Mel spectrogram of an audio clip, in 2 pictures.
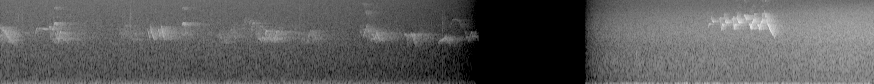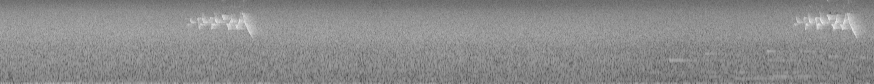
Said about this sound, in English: This is the song of a male chestnut-sided warbler. He's only been on territory for a few days. It's late May, and I'm looking for birds along the Huron Fringe, an area along the eastern shore of Lake Huron, one of the Great Lakes of North America.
